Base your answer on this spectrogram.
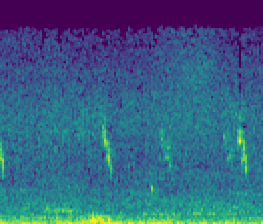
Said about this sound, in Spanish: Escuchar los pájaros que marcan la hora del atardecer, cuando el sol declina y ya pronto viene el crepúsculo y luego la noche. Ya se está aquietando el canto de los pájaros que van a descansar.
